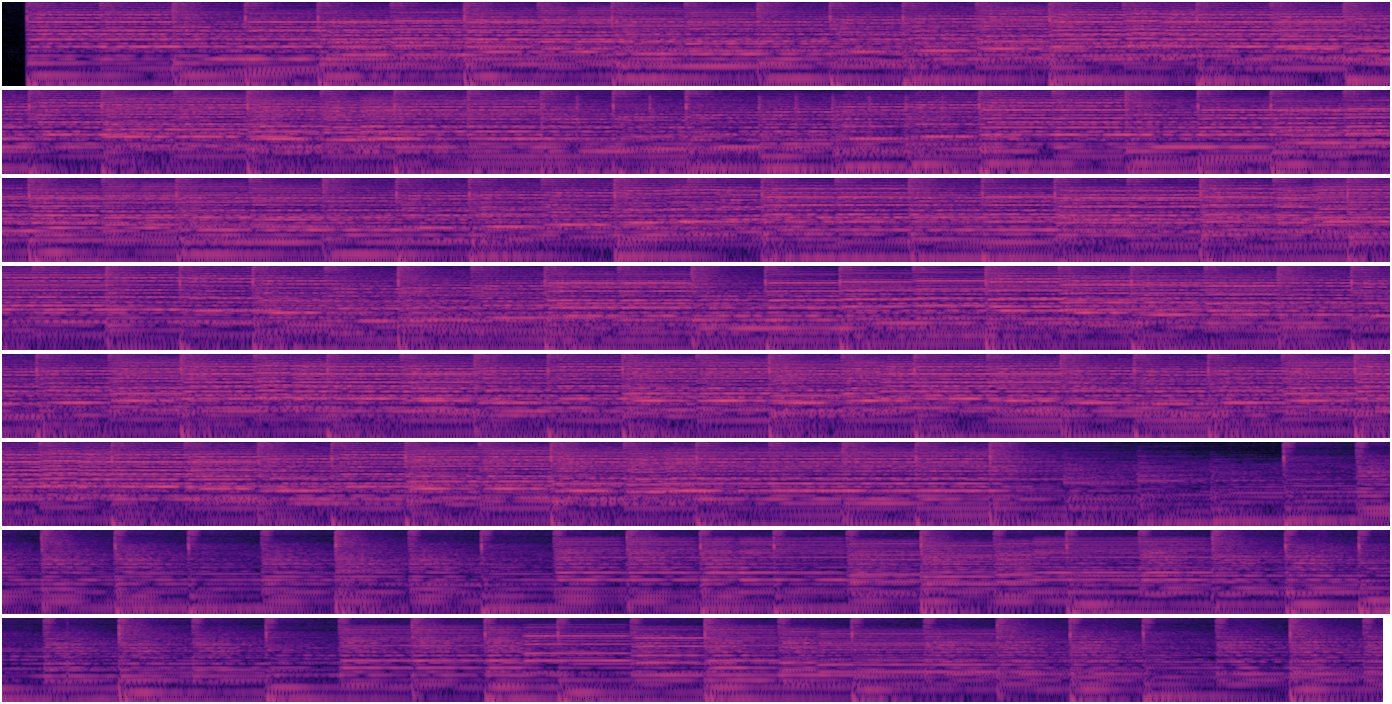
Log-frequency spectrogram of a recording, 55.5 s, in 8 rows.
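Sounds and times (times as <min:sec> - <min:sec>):
circus song backing track: 0:00.0 - 0:55.4.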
